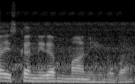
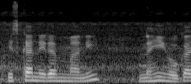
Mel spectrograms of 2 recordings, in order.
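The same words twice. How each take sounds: First: निरभिमान ending on the plain न, no final ई; correct form. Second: निरभिमानी with a long final ई, said as the rejected form; wrong form. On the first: Teacher giving students the correct form, calm and plain. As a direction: say निरभिमान cleanly, stopping on न. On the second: Teacher showing students the wrong adjective form, plainly. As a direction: say निरभिमानी ending on ई to show the mistake. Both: Shown as a demonstration.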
